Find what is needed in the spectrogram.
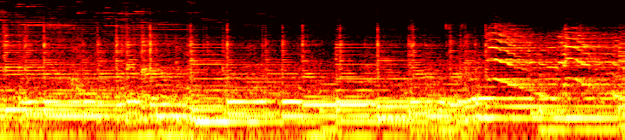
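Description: Turkish art music ensemble playing an instrumental passage in makam Kürdi, with plucked strings such as the oud carrying the melody. A quick descending run comes about five seconds in.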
